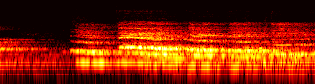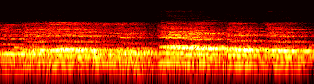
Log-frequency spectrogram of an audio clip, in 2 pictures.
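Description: A small mixed a cappella vocal group singing in harmony. A held chord fades out just after the start, and the voices come back in together a little under a second in and sing on.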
